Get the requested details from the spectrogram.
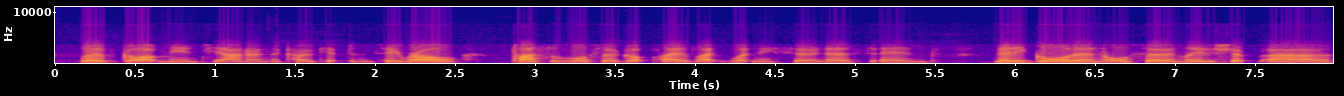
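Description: With a New Zealand accent, a woman talks fairly quickly at a medium pitch. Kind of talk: casual interview. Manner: relaxed, hesitant with fillers.

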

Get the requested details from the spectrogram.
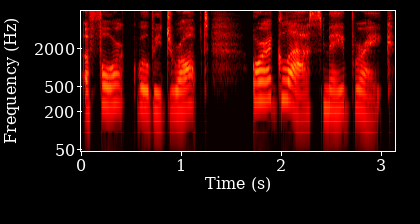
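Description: A woman speaks fairly slowly in a plain, everyday voice, fairly high in pitch with ordinary pitch variation. The recording is very clean with a silent background, and the sound is dry and close with no echo. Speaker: audiobook narrator. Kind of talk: scripted story narration, ghost story.

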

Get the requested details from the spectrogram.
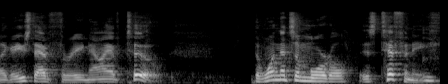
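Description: A man talks at a fairly quick pace over a quiet background. His pitch is fairly high and swings very widely. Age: 40s. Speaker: podcast host. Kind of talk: casual banter. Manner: profane, bantering.

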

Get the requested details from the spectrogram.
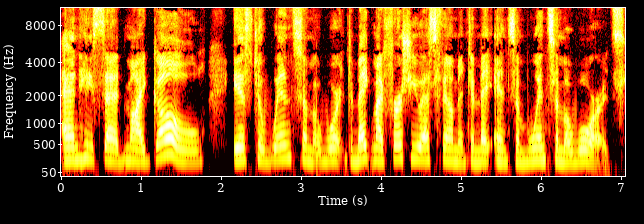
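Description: A woman with an unremarkable speaking voice talks fairly slowly at a fairly high pitch. Her intonation is fairly even, and the background is quiet. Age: 60s. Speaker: film producer and entrepreneur. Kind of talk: interview.

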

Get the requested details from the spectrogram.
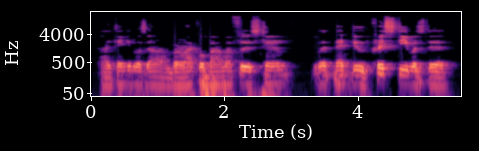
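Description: Somewhat breathy male voice with an American accent, very deep and low in pitch, with a dark, mellow tone, monotone, flat intonation and a fairly slow pace. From Trinidad, southern part. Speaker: cannabis podcast guest. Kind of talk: casual chat.

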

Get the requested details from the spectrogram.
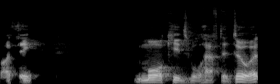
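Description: Very fast speech comes through. It carries an Australian accent. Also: man. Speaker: podcaster and baseball commentator. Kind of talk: casual interview chat.

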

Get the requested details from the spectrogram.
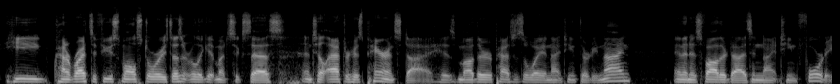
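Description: A man talks very fast at a medium pitch, with ordinary pitch variation. The recording is very clean with a silent background and a dry, close sound with no echo. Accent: Texan. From Texas Panhandle, Borger. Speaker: local history author. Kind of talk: interview.

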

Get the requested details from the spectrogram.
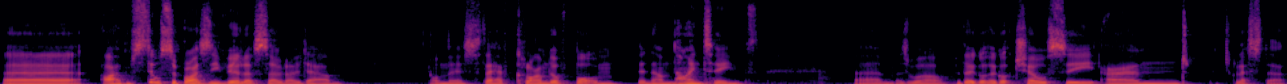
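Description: Recorded very cleanly against a silent background, a man talks at a medium pitch with ordinary pitch variation. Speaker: fantasy football podcast host. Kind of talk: casual chat. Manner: fast.

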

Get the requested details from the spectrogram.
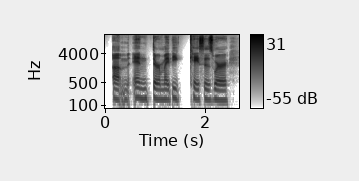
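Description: On a very clean recording with a silent background and a dry, close sound with no echo, a woman with a Canadian accent speaks fairly slowly at a very deep, low pitch. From Canada. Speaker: podcast co-host. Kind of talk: casual chat. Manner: animated.

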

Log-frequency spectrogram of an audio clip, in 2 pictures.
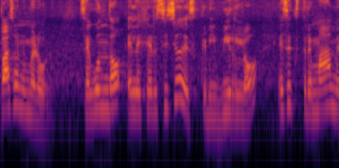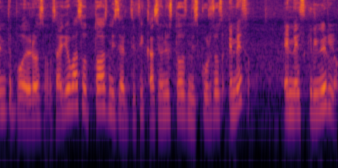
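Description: Amid noticeable background noise, a woman with a fairly high pitch and ordinary pitch variation speaks very fast. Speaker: neurolinguistics specialist and communication coach. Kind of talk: talk show conversation. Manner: explanatory, teacherly.

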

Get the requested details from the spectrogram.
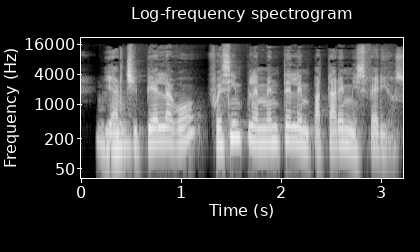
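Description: In a Mexican accent, a man talks at a very fast pace and fairly high pitch with ordinary pitch variation. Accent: Mexican Spanish (Jalisco). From Mexico, Guadalajara (Jalisco). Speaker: entrepreneur, hospitality business founder. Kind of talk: casual interview chat.

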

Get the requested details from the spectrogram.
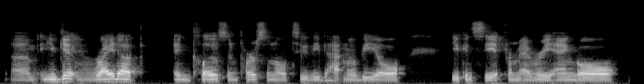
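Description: Monotone, flat delivery at a moderate pace, with an American accent. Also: man, fairly low pitch for a man. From Ohio. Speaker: teacher and podcast co-host. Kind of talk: casual chat.

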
